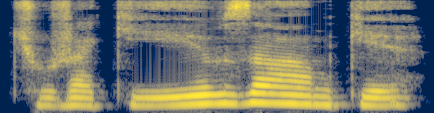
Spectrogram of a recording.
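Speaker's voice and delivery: hollow, low, slow ghost voice; cold hissing layered whisper. Acted. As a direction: drag out the words like a ghost. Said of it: "глухим загробным голосом, растягивая слова".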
